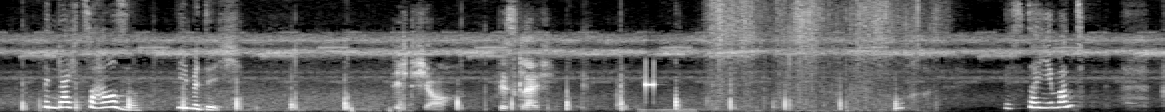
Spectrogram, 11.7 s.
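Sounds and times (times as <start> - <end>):
speech: 0.4 - 2.4, 4.2 - 5.7, 10.1 - 10.9
footsteps on a short walk through a park: 4.6 - 9.6
high-pitched drone: 6.4 - 7.4.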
